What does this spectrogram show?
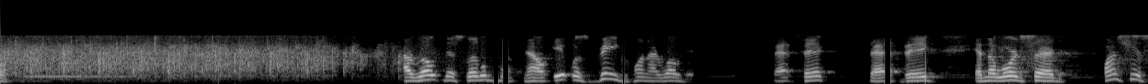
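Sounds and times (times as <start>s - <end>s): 
audience applause: 0.0s - 4.4s
speech: 4.0s - 7.0s, 7.7s - 11.4s.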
